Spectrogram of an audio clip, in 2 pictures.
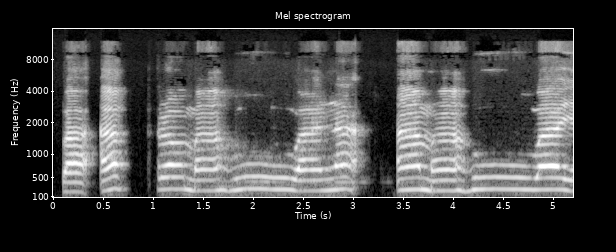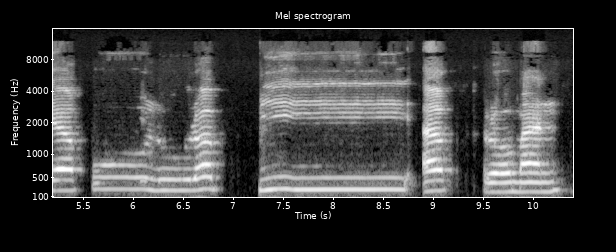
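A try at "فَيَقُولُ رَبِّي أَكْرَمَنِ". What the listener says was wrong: Masih ketukar fa-nya dengan wa tadi. Fayaqulu, ya.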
